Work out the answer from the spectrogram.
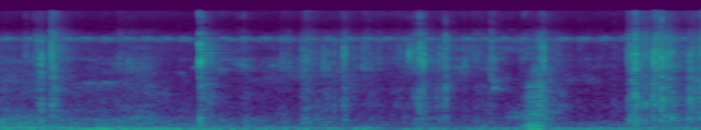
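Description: A person chewing and crunching a snack close to the microphone, with irregular sharp crunches and mouth noises, over a low steady hum.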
